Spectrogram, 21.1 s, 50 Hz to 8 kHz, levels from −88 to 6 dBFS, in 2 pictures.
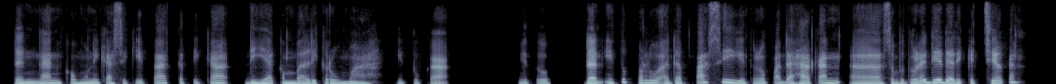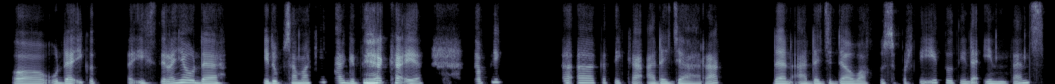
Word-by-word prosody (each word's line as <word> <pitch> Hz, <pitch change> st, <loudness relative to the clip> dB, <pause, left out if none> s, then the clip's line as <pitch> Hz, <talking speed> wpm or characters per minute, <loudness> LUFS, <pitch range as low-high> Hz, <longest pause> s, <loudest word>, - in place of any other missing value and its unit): dengan 160 Hz, +7 st, +2 dB
komunikasi 165 Hz, -1 st, -1 dB
kita 195 Hz, +5 st, -3 dB
ketika 185 Hz, +2 st, -3 dB, 0.2 s
dia 170 Hz, +7 st, +2 dB
kembali 165 Hz, 0 st, +2 dB
ke -, -, -10 dB
rumah, 145 Hz, -2 st, 0 dB, 0.2 s
gitu 150 Hz, -1 st, -10 dB
Kak. 75 Hz, -, -2 dB, 0.7 s
Gitu. 155 Hz, 0 st, -5 dB, 0.3 s
Dan 155 Hz, -1 st, +6 dB
itu 180 Hz, +9 st, 0 dB
perlu 210 Hz, -4 st, 0 dB
adaptasi, 205 Hz, +2 st, +1 dB
gitu 150 Hz, -3 st, -5 dB
loh. 140 Hz, -, -3 dB
Padahal 135 Hz, +12 st, +1 dB
kan, 205 Hz, +1 st, +1 dB
eee, 145 Hz, -2 st, +2 dB
sebetulnya 165 Hz, +9 st, +1 dB
dia 240 Hz, +1 st, +6 dB
dari 175 Hz, -7 st, +5 dB
kecil 145 Hz, +9 st, -1 dB
kan, 245 Hz, +4 st, -2 dB, 0.5 s
eee, 160 Hz, +4 st, +1 dB
udah 175 Hz, 0 st, +2 dB
ikut, 180 Hz, -2 st, -6 dB, 0.3 s
e -, -, -6 dB
istilahnya 175 Hz, +6 st, +1 dB
udah 175 Hz, -5 st, +3 dB, 0.4 s
hidup 175 Hz, -1 st, +1 dB
sama 180 Hz, 0 st, +1 dB
kita, 205 Hz, -1 st, -3 dB
gitu 170 Hz, 0 st, -1 dB
ya 190 Hz, +2 st, +11 dB
Kak 210 Hz, -2 st, +5 dB
ya. 150 Hz, -2 st, +3 dB, 0.6 s
Tapi 180 Hz, +9 st, -4 dB, 0.7 s
heeh, 215 Hz, +1 st, 0 dB
ketika 180 Hz, -3 st, -5 dB
ada 170 Hz, 0 st, 0 dB
jarak, 145 Hz, +4 st, -1 dB, 0.6 s
dan 155 Hz, 0 st, +3 dB
ada 155 Hz, 0 st, -1 dB
jeda 150 Hz, -1 st, -1 dB
waktu 145 Hz, +1 st, -5 dB
seperti 150 Hz, +5 st, -5 dB
itu, 215 Hz, -3 st, -4 dB
tidak 160 Hz, -8 st, -3 dB
intens, 155 Hz, -, -1 dB
170 Hz, 145 wpm, -27 LUFS, 155-195 Hz, 0.7 s, ya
